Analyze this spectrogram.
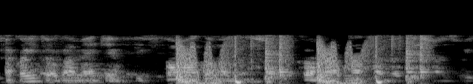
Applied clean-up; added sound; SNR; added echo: classical method WPE with log-MMSE.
